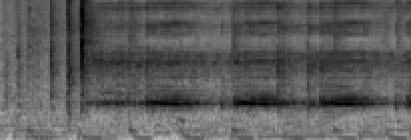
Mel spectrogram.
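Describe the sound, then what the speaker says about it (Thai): A repeating electronic warning tone pulses from a Kamen Rider Zero-One DX Metsubojinrai Forceriser toy belt, a steady high beep recurring about every second over clicks and handling noise. "สัญญาณเตือน warning ขึ้นมา"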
